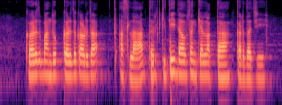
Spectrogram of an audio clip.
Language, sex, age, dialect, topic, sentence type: Marathi, male, 31-35, Southern Konkan, banking, question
